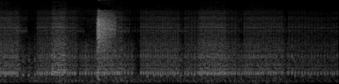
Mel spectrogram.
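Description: Sparse, quiet break in a song: creaking, mechanical-sounding textures over a steady faint hum, with a short hiss about a second in.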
